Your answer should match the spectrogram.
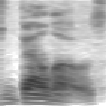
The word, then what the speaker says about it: Belous: to tell people that pretend there's an extra l and a w in there and that's easier to think about so it's just bellows uh but um because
